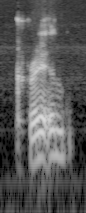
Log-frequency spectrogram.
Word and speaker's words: Creighton: Creighton. Am I saying that right? Creighton Duke. – Creighton? Yeah, that sounds it.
